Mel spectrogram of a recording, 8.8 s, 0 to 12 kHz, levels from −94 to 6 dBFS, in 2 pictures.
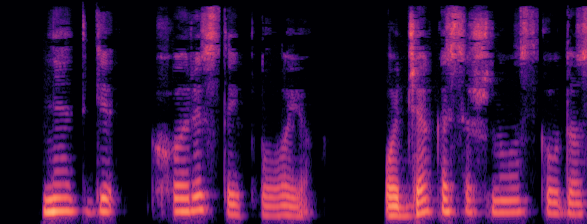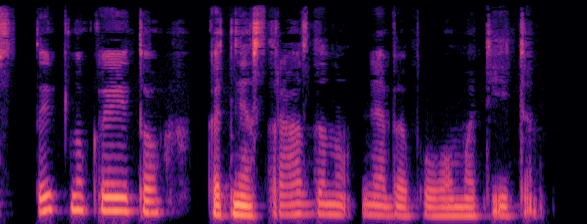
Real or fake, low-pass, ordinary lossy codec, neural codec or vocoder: real; 10.8 kHz; AAC, 32 kbps; none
